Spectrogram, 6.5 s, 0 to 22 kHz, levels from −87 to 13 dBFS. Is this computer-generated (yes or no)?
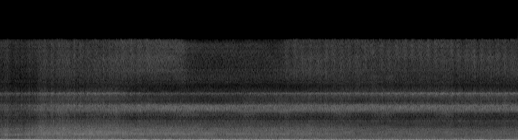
yes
